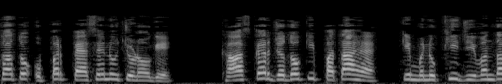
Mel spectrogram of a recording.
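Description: Speech that sounds washy and ringing for its whole length, with a hiss that swells and fades alongside the voice and nothing above 10.1 kHz. This is likely WMA compression, at a low rate that fits about 32 kbps, smearing quantisation noise over long transform blocks.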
